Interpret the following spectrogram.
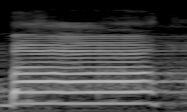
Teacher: ब का मखरज दोनों होठों के तरी वाला हिस्सा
